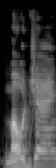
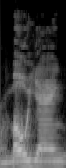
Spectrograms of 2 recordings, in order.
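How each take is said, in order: First: The name is said with an English pronunciation. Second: The name is said with a Swedish pronunciation. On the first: "which is usually how I pronounce it" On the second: "which I guess is the Swedish pronunciation"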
